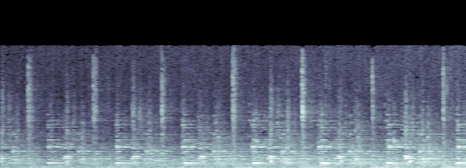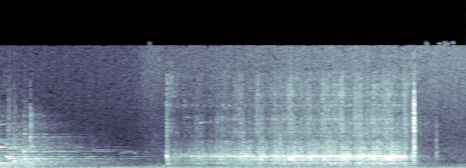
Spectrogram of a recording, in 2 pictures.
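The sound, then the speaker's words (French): A car engine runs loud for several seconds at night, a rough, steady rumble dotted with sharp clicks, its tone shifting and brightening near the end before settling. “Oh, je n'y arrive pas. Damn les moteurs.”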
